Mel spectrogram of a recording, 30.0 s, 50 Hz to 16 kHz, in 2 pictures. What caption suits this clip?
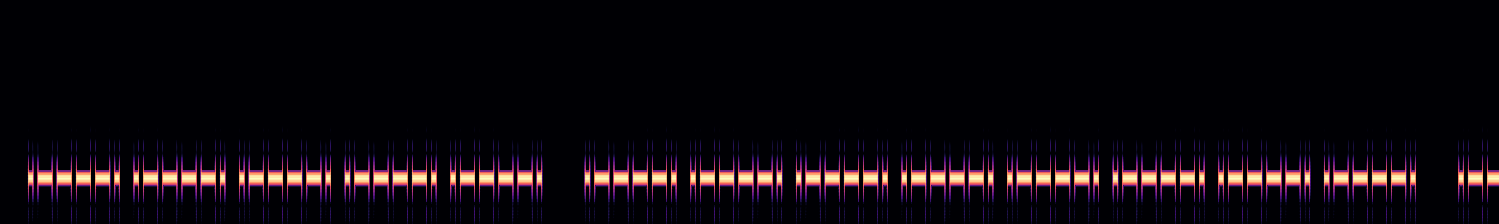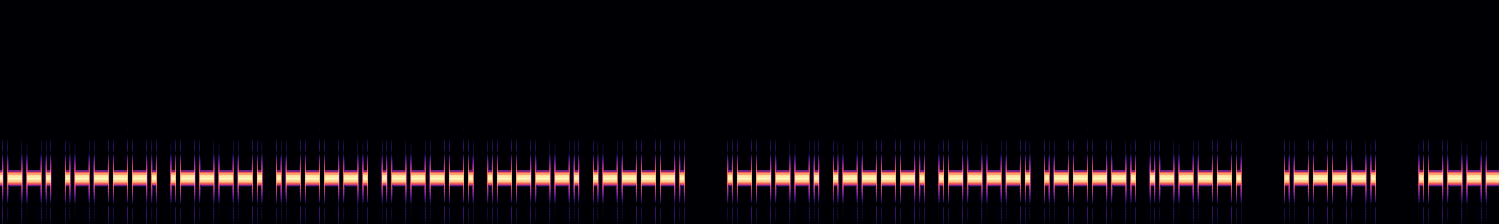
Sound effects > Electronic / Design
Koch 53 ' - 200 N 25WPM 800Hz 90%
Practice hear symbol ''' use Koch method (practice each letter, symbol, letter separate than combine), 200 word random length, 25 word/minute, 800 Hz, 90% volume.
